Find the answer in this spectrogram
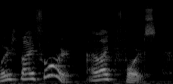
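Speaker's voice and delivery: high, soft voice breaking mid-line. Looking for a missing fort and not finding it, voice cracking. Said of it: "did my voice just crack there?".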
